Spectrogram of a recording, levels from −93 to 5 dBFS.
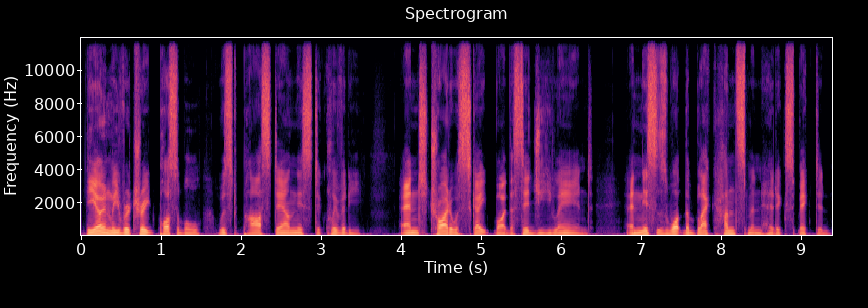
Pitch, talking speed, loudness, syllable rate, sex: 105 Hz, 170 wpm, -20 LUFS, 4.9 syllables/s, male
